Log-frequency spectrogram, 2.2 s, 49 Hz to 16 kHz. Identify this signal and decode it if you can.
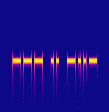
Morse code, heard as a keyed tone, about 22 wpm, 700 Hz. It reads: OIX
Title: USA Call Sign Postfixes - 3 Letters 22wpm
